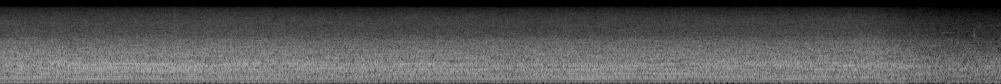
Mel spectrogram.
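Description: A steady rushing noise with a low, even hum under it, easing off shortly before the end.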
